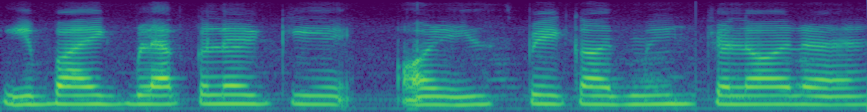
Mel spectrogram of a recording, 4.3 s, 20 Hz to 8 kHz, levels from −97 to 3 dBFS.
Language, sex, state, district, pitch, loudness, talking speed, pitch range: Hindi, female, Jharkhand, Jamtara, 230 Hz, -20 LUFS, 180 wpm, 230-240 Hz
